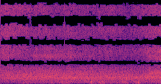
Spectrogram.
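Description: Faint wind noise on the microphone: a steady low hiss with soft, irregular low buffets.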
